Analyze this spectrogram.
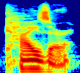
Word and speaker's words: Caesar: you know that like caesar like caesar salad or caesar augustus if it's spelled with a c even though it's spelled with a c it's actually pronounced kaiser like kaiser wilhelm it'd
